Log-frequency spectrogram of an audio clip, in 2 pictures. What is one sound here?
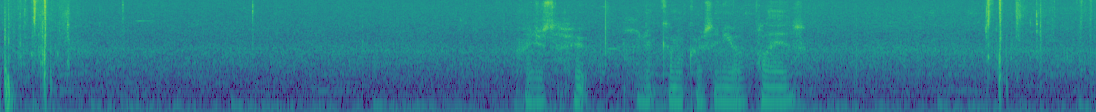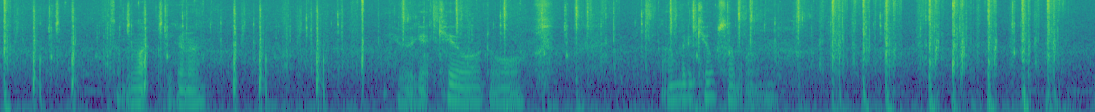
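Footsteps thud quickly as a man runs over ground.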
